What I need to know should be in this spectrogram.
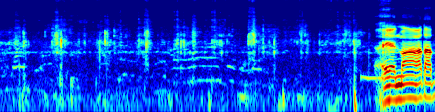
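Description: Footsteps crunch on a grassy dirt path.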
